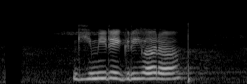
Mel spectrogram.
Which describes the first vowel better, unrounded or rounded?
unrounded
